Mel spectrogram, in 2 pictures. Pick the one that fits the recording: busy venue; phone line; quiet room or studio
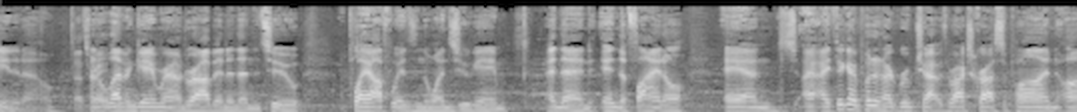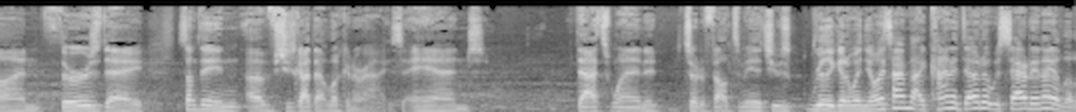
busy venue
